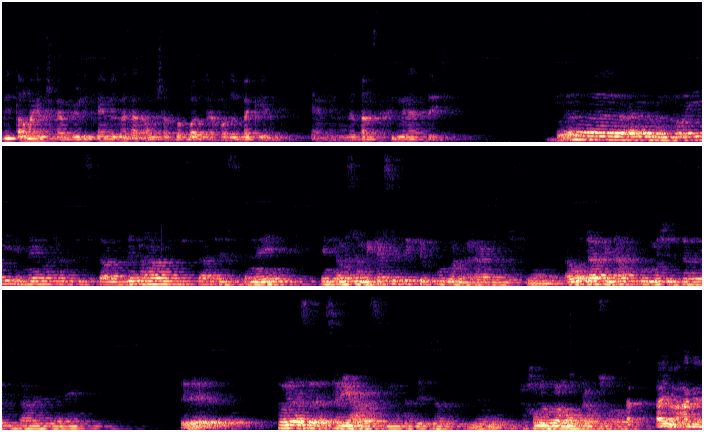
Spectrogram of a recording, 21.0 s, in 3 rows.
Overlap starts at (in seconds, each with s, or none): none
